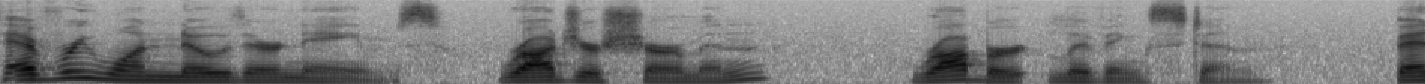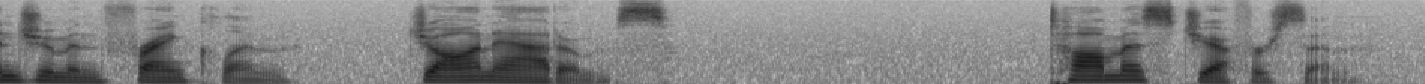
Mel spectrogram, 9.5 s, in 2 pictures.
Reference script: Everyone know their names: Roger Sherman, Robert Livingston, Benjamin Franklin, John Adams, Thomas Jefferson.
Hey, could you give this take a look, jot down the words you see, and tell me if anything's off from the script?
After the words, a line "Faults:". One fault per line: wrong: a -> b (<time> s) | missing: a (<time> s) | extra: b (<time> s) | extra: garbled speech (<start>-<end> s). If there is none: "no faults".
Everyone know their names: Roger Sherman, Robert Livingston, Benjamin Franklin, John Adams, Thomas Jefferson.
Faults:
no faults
